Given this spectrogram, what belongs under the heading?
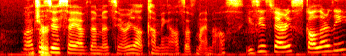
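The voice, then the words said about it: Thick foreign accent. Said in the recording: “your thick accent”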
